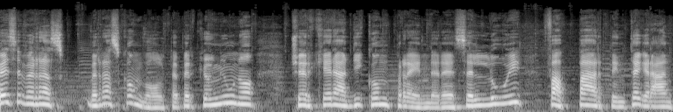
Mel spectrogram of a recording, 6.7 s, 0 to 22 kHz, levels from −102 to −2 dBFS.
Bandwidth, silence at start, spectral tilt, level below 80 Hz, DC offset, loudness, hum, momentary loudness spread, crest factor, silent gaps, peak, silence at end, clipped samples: 15 kHz; 0 s; -5 dB/octave; -54 dBFS; under 0.1%; -19 LUFS; none; 6 LU; 16 dB; none; -2 dBFS; 0 s; under 0.1%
